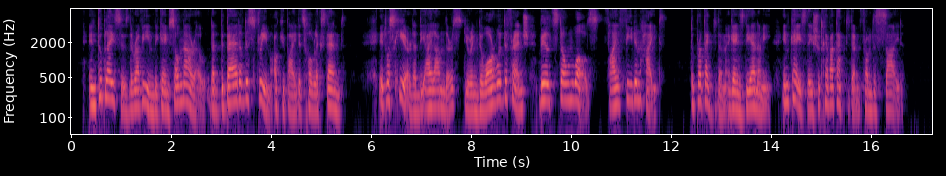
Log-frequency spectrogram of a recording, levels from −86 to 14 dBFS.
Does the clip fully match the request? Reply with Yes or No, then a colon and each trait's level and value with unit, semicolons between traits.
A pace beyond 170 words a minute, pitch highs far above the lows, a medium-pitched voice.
Yes: average, 185 wpm; wide, 5.8 semitones; medium, 160 Hz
